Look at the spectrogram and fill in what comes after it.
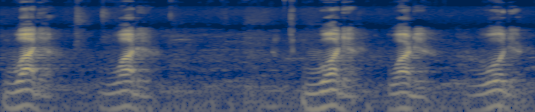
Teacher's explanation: Penjelasannya place of articulation laofelar. Bibir membulat dan bagian belakang lidah mendekati velum. Nah, manner of articulation approximate a voicing voice.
